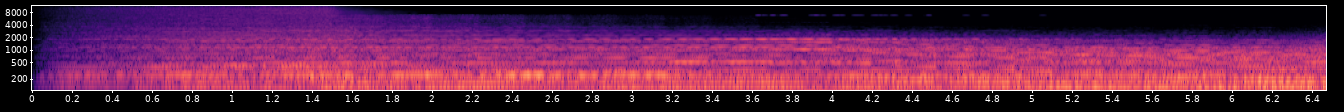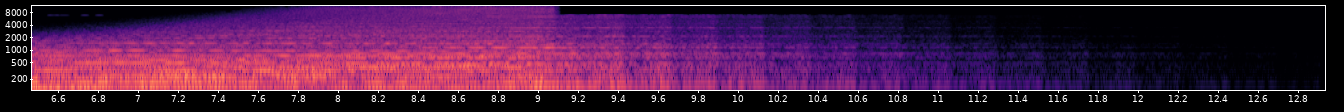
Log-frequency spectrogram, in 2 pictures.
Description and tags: A short phrase generated in u-he's new (November, 2011) software synthesizer Diva, recorded to disk in Logic and further processed in BIAS Peak.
